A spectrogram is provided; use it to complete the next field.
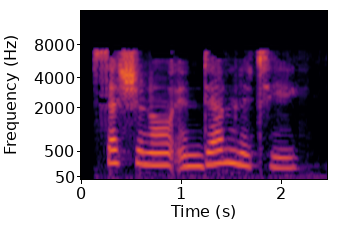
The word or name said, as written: sessional indemnity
